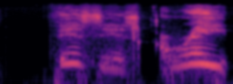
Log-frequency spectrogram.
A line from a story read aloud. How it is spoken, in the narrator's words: whispered Annie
